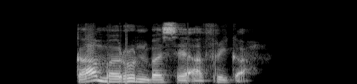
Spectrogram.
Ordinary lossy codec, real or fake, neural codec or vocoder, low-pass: Opus, 24 kbps; real; none; 7.2 kHz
